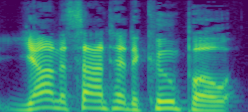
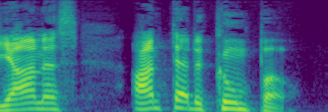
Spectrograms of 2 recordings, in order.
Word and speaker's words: Giannis Antetokounmpo: And yes, that is how you pronounce his name. I watched videos on videos of him pronouncing his own name. It is Giannis Antetokounmpo, the Greek Freak.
